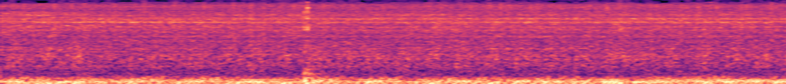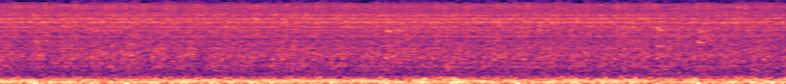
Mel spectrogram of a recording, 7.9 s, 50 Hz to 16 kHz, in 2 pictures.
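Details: 1929 Chrysler Type 66 Speedster near end of rebuild, running after teething problems: steady even low idle settling smoothly, no knocks, misses or ticking; normal healthy idle.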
